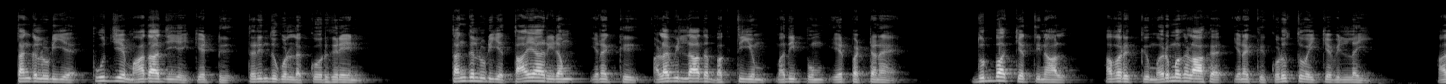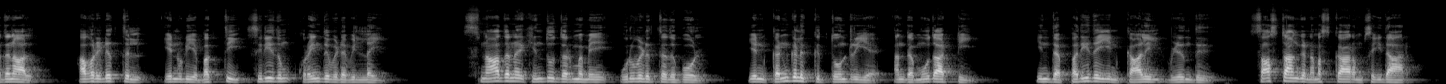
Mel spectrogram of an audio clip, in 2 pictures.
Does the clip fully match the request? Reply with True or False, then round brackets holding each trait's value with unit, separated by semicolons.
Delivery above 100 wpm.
False (90 wpm)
